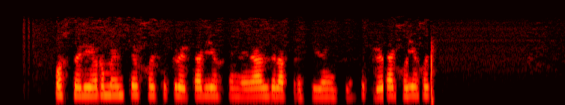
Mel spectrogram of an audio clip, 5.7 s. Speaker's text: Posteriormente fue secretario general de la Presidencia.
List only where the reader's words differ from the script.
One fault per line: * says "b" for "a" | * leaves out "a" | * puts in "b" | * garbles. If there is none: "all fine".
* garbles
